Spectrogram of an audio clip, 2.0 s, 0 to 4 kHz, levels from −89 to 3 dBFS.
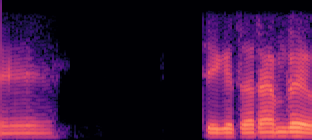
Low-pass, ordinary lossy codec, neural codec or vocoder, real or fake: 3.6 kHz; none; none; real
